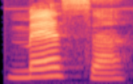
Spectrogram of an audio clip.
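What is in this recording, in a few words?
"mesa" Spanish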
